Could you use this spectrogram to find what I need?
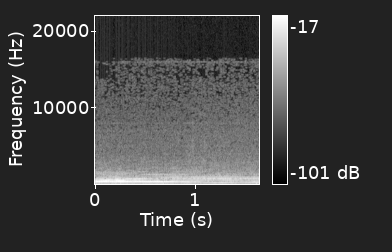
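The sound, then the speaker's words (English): A race car's engine roars loudly and steadily, its high droning whine dipping slightly in pitch early on as it sweeps past on the track to complete another lap, with no voices. “Coming through to complete another lap.”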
